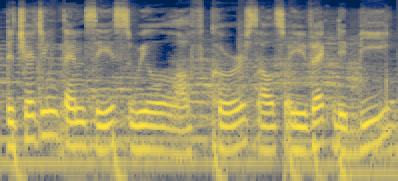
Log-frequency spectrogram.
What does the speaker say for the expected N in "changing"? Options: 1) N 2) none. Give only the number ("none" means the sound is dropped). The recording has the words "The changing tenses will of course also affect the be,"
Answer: 2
